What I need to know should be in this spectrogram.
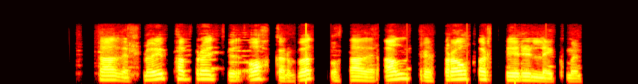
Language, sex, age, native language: Icelandic, male, 30-39, Icelandic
